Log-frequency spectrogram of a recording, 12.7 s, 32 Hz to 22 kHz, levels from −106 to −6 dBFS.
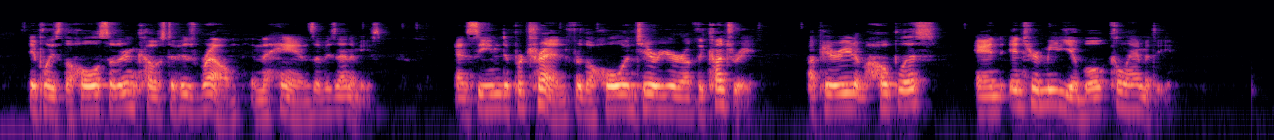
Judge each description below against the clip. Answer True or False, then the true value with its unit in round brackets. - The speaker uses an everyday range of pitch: False (1.5 semitones)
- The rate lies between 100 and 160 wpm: True (155 wpm)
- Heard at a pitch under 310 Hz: False (410 Hz)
